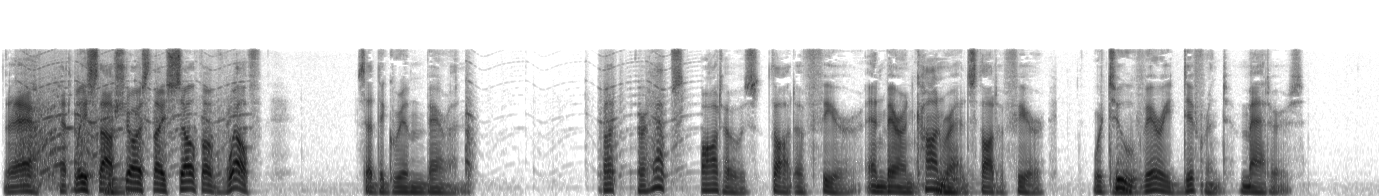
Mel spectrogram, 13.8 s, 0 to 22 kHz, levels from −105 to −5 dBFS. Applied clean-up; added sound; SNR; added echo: neural mask model RNNoise.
